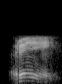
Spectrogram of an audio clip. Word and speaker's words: ren: could be ran, but how is the term RN pronounced? Is it Ron? Is it Rune? Is it Rain? Is it Reen? What is it? In Akan culture, the term for name is deen. In ancient Kemet, it's reen.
